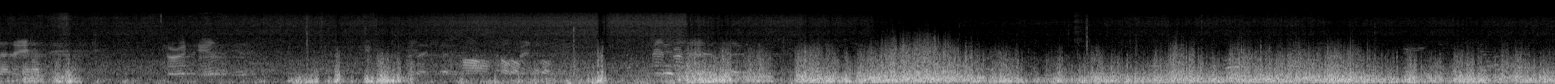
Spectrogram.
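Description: A horse gallops over grass with thudding hoofbeats.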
